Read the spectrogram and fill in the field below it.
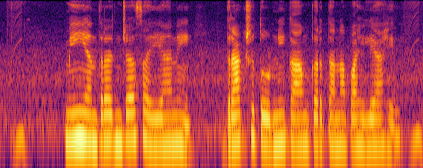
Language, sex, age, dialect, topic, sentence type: Marathi, female, 31-35, Standard Marathi, agriculture, statement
